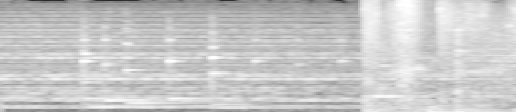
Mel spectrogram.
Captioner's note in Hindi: फोन की घंटी बजना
